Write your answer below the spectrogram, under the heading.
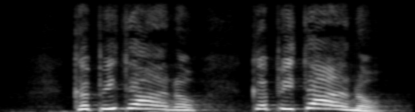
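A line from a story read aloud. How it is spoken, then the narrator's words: Many voices shouting together. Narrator (Italian): gridarono tutti insieme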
